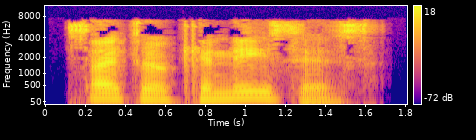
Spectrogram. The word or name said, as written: cytokinesis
